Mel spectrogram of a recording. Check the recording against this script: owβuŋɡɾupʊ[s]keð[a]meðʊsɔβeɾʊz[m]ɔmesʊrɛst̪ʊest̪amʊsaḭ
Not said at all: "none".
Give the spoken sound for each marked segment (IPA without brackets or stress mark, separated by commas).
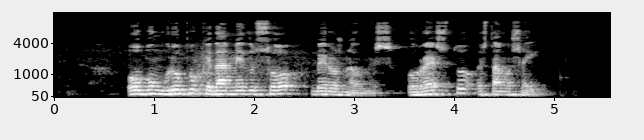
none, a, n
